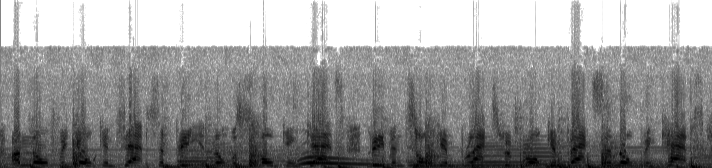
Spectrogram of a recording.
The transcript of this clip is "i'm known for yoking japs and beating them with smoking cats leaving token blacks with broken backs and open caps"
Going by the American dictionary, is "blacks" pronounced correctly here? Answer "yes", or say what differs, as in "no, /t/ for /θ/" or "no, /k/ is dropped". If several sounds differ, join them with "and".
yes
